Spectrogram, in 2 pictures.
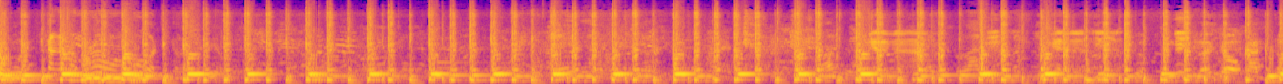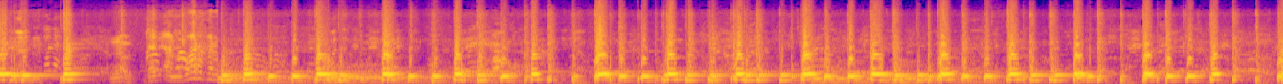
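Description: Sumbanese tabbung gong ensemble playing mourning music: a fast, repeating pattern of pitched gong strokes over drum beats. The playing breaks off for about two seconds a little after the middle, then starts again.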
